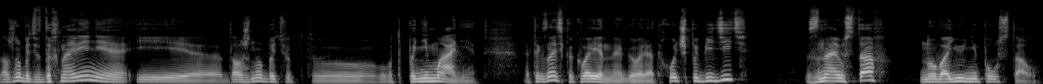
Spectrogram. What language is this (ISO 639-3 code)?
rus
